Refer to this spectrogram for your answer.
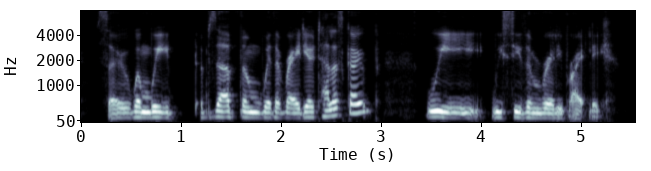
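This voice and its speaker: Speaking with a southern English accent, a woman uses a very deep, low pitch in a monotone, flat intonation, at a moderate pace and very even loudness. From London, England. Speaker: astronomer. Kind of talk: interview. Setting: studio.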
